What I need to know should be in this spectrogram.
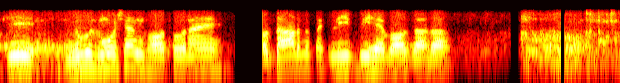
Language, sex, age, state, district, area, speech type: Urdu, male, 30-45, Uttar Pradesh, Rampur, urban, conversation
